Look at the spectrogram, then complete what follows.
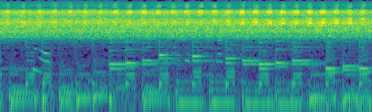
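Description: Dense chorus of cicadas, a loud steady hiss that pulses rapidly, over background music with a bass line and short melody notes.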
